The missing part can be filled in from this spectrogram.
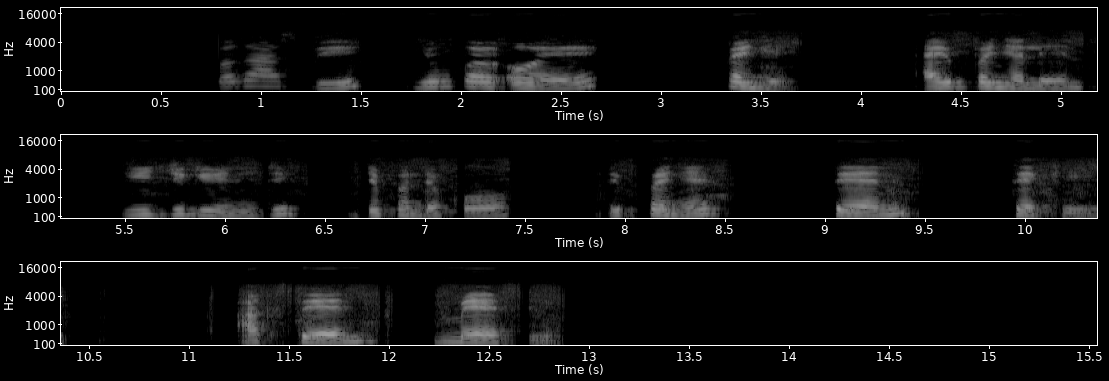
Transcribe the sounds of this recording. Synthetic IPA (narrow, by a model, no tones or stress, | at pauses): b̥ɐɡaːsbi | ɲuŋkɔjʔɔɛ | pɛɲɛ | ʔɐjpɛɲɐlɛːn | jid͡ʒiɡenidi | d͡ʒɐfɐndɛkɔ | dipɛɲɛ | sɛn | tɛkːi | ʔɐksɛːn | mɛsḭ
